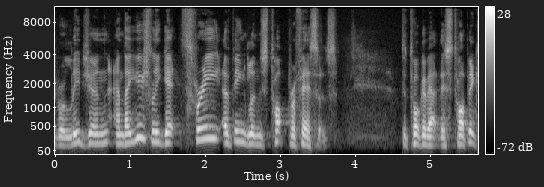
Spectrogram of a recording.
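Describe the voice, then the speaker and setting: A male pastor delivers a sermon before his church congregation. His voice sits slightly high, and he keeps things chatty and light, joking with the room as he teaches.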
